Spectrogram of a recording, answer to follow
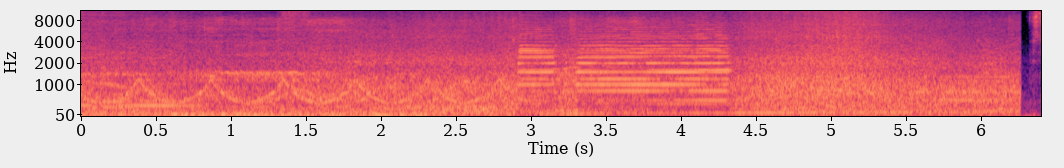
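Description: A vehicle siren wails up and down about three times a second over the low rumble of truck engines. About three seconds in, a long horn blast sounds for about a second and a half as the convoy signals its arrival.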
